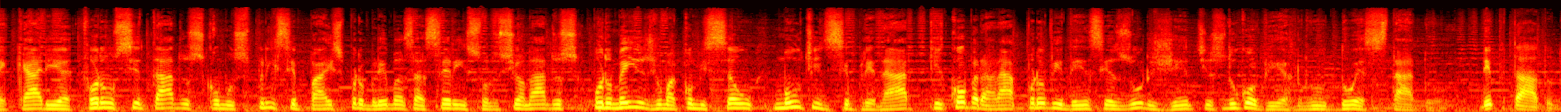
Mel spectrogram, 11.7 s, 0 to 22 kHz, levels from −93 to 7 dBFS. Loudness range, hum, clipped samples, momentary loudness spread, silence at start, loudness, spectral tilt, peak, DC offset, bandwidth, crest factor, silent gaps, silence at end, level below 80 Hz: 2 LU; none; under 0.1%; 6 LU; 0 s; -20 LUFS; -5.5 dB/octave; -2 dBFS; under 0.1%; 16.5 kHz; 18 dB; none; 0 s; -46 dBFS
